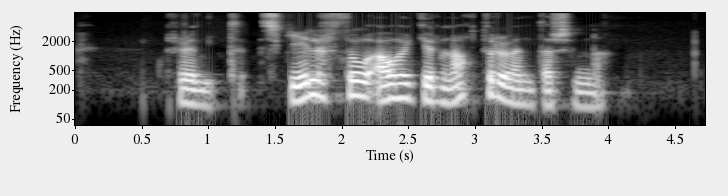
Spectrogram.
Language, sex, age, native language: Icelandic, male, 30-39, Icelandic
